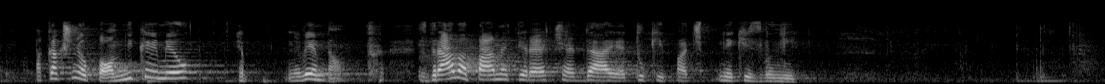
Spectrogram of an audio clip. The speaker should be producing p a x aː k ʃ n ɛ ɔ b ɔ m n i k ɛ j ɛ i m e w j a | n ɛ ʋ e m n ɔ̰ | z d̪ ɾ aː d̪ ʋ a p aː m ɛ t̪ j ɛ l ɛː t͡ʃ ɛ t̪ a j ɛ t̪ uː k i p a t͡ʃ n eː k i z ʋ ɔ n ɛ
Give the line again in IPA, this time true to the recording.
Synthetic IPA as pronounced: p a k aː k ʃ n ɛ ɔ p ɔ m n i k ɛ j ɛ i m e w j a | n ɛ ʋ e m n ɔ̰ | z d̪ ɾ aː ʋ a p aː m ɛ t̪ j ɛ ɾ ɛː t͡ʃ ɛ d̪ a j ɛ t̪ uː k i p a t͡ʃ n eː k i z ʋ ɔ n i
